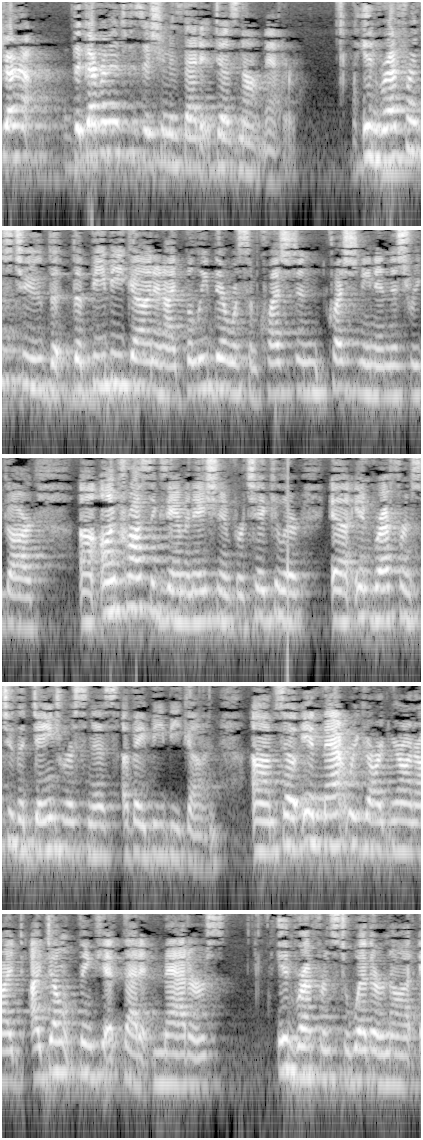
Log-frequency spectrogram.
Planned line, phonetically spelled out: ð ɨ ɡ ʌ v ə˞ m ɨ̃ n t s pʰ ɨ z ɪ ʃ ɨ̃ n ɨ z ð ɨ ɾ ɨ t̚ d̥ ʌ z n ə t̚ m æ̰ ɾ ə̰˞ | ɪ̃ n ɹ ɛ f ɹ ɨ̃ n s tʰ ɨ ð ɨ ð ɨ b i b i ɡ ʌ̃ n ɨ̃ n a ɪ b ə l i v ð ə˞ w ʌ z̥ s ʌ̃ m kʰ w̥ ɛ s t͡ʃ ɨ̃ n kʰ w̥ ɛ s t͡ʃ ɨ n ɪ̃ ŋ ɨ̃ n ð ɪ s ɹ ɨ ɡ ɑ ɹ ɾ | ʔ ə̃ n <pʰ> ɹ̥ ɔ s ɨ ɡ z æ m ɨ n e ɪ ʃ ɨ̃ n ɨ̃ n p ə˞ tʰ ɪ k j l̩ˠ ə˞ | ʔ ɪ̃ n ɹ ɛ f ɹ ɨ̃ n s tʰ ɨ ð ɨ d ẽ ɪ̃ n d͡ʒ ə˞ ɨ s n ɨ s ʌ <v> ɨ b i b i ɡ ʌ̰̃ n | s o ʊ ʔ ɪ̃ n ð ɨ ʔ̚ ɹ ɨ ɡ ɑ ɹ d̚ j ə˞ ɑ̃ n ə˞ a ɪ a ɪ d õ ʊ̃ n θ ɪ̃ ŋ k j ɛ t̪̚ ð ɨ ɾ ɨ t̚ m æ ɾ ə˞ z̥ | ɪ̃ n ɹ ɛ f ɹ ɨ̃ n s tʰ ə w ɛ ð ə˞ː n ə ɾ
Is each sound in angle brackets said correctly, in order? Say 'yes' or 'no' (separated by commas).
no, yes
